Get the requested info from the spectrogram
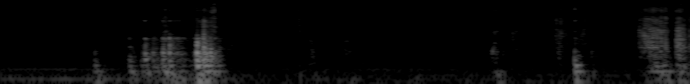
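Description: Cotton fabric scraps rustling as they are handled and smoothed flat by hand, louder about a second and a half in and again near the end, with a few light taps in between.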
